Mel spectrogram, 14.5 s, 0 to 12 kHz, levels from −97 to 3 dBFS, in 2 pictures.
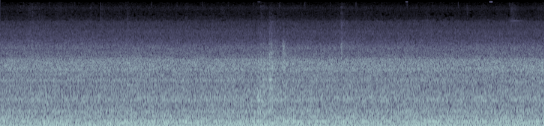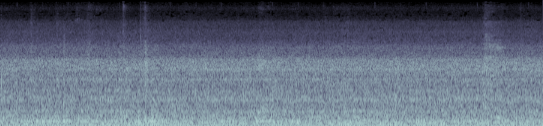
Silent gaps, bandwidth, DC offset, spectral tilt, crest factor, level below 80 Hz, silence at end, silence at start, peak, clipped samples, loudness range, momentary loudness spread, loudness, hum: none; 10 kHz; 2%; -7 dB/octave; 14 dB; -32 dBFS; 0 s; 0 s; -10 dBFS; under 0.1%; 1 LU; 2 LU; -25 LUFS; none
